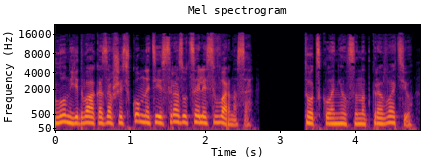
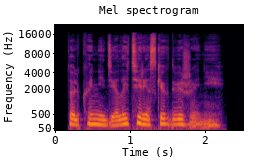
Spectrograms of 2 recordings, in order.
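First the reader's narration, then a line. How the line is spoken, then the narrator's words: Strange unfamiliar voice, commanding. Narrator (Russian): каким-то чужим незнакомым голосом велел Нев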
